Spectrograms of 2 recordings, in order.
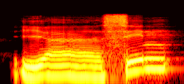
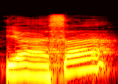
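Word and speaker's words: يس: ni jadi di sini ada Yasin bukan Yasa Bukan dibaca Yasa tapi dibaca Yasin Adapun Inya itu dua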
